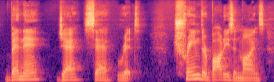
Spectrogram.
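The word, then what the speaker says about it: Bene Gesserit: The Beneserit sisterhood, pronounced Benjit, trained their bodies and minds to achieve superhuman control and perception.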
